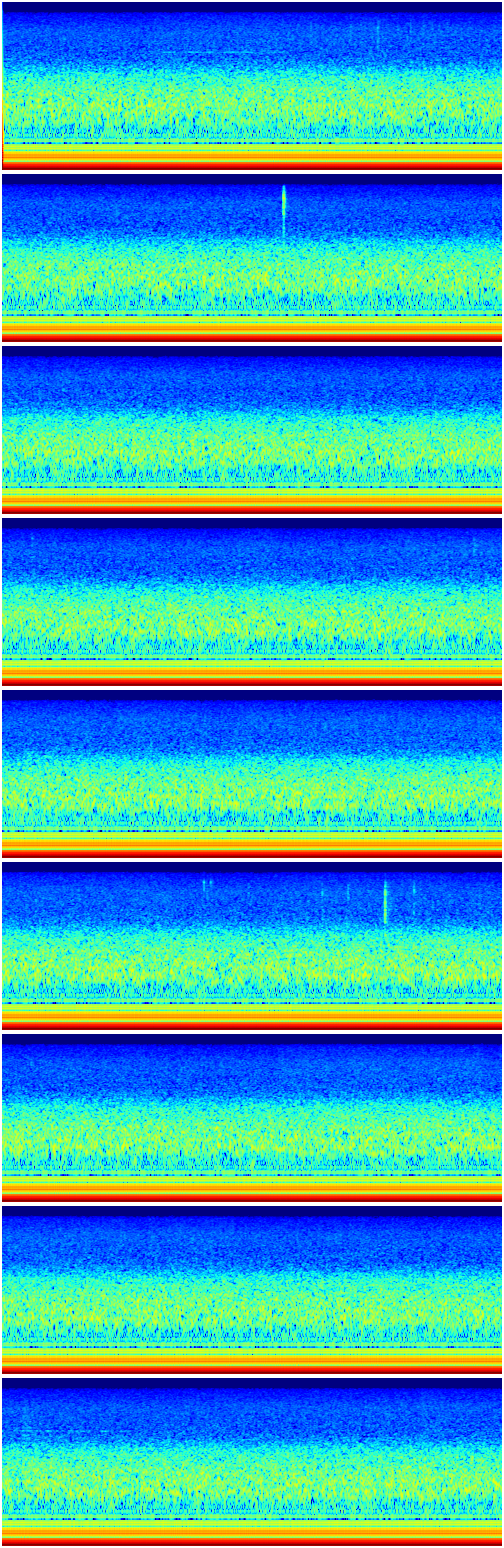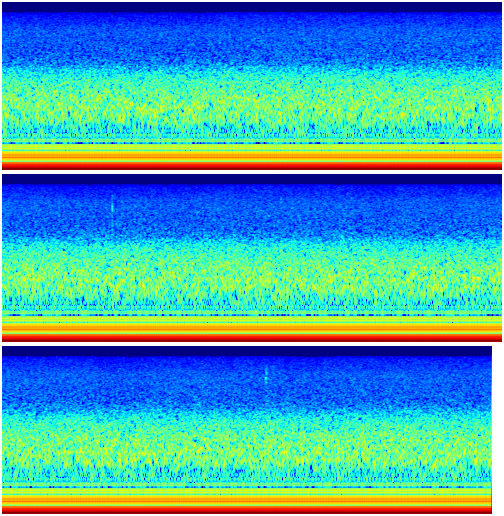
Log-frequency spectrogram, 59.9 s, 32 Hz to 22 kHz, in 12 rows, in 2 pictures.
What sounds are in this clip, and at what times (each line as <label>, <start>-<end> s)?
Varied Thrush song, 0-4 s
Varied Thrush song, 40-42 s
